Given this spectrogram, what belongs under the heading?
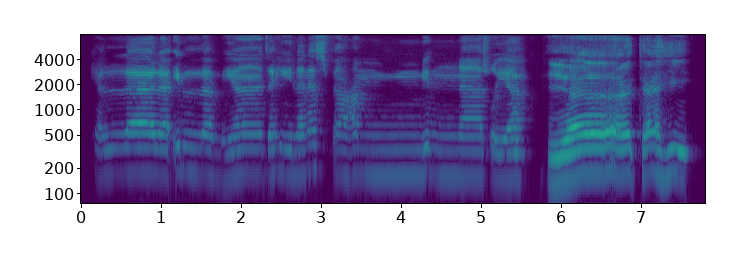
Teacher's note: And don't stretch the ha. It's just ha kasra.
